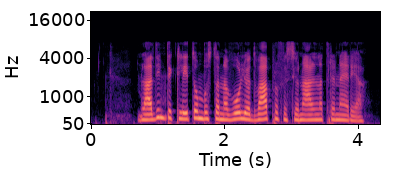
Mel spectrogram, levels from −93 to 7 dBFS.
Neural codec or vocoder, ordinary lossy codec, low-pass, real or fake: none; none; 7.2 kHz; real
